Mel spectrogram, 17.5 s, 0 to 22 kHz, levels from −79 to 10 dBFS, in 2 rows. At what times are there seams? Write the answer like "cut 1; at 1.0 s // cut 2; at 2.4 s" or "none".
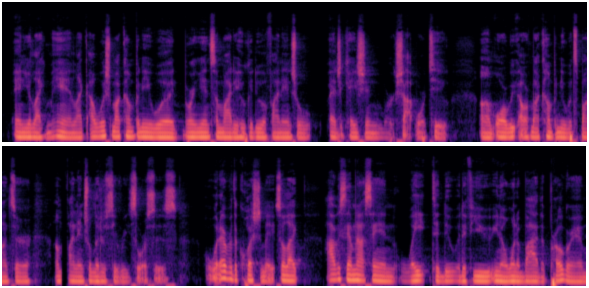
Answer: cut 1; at 9.6 s // cut 2; at 12.8 s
